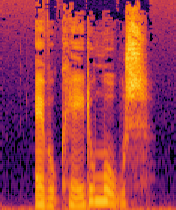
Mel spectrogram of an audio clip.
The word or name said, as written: avocadomos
